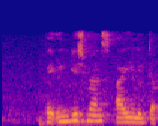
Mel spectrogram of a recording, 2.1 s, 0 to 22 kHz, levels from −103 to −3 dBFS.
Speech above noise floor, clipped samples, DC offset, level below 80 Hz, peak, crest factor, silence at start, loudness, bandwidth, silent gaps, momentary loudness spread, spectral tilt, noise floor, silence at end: 33 dB; under 0.1%; under 0.1%; -66 dBFS; -20 dBFS; 14 dB; 0.5 s; -33 LUFS; 8.2 kHz; none; 4 LU; -6.5 dB/octave; -65 dBFS; 0 s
